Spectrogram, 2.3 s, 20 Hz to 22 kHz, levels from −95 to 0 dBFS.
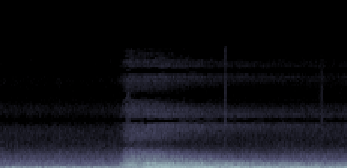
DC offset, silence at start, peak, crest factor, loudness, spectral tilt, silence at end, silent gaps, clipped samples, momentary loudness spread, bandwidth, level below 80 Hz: under 0.1%; 0 s; -20 dBFS; 14 dB; -37 LUFS; -9.5 dB/octave; 0 s; none; under 0.1%; 10 LU; 8.2 kHz; -42 dBFS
